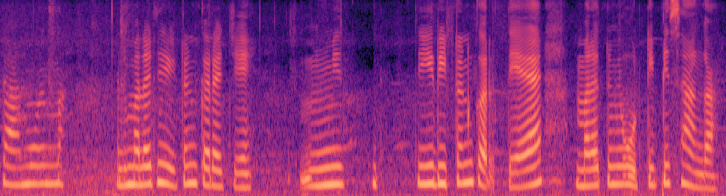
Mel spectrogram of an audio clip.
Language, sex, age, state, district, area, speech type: Marathi, female, 18-30, Maharashtra, Sindhudurg, rural, spontaneous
